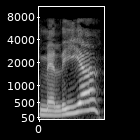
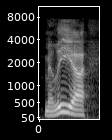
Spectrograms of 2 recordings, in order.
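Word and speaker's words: Melilla: Whereas they're exclaves to the Spanish, but Seut and I guess it's Melia. It's me E L I L L A. And you know how the Spanish pronunciation of the double L's. Melia is like 200 and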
